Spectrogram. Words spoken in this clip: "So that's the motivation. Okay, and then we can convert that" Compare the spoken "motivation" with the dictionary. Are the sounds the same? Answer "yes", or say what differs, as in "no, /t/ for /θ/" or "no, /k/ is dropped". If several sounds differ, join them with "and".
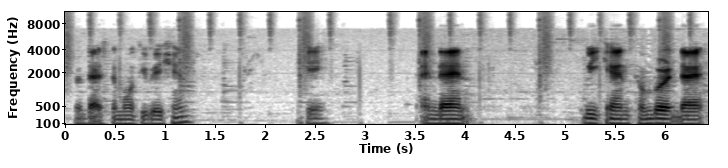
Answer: yes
